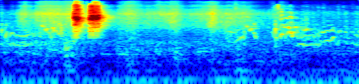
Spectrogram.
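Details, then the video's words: Two quick, high, bright chirps from a budgerigar close together near the start, then faint scratchy twitters fading into a low background hum. "Budgies parrot chirping sound"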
